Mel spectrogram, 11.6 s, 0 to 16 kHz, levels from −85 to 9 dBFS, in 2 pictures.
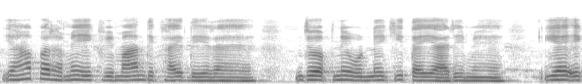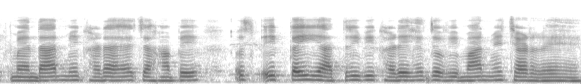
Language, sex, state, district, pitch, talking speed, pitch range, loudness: Hindi, female, Jharkhand, Jamtara, 170 Hz, 185 wpm, 155-180 Hz, -30 LUFS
